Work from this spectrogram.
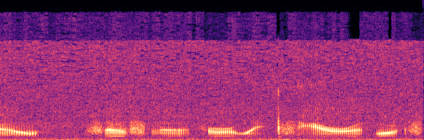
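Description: An airplane taxis in Flight Simulator X at a busy airport, a steady low engine drone running throughout beneath someone talking over it.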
